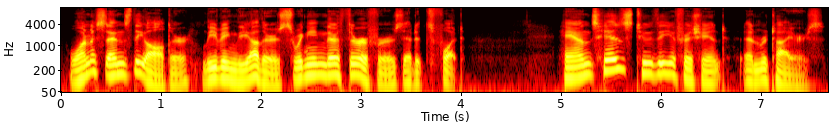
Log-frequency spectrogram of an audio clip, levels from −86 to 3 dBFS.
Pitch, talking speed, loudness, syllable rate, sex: 115 Hz, 150 wpm, -17 LUFS, 5.1 syllables/s, male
